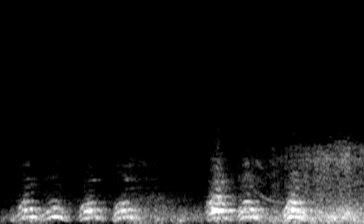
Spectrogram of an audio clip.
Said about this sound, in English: A couple of the fellows with flamethrowers were moving up a short distance from where I hid out, and as they were about to continue on, they heard Buster barking. So they came over to investigate.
